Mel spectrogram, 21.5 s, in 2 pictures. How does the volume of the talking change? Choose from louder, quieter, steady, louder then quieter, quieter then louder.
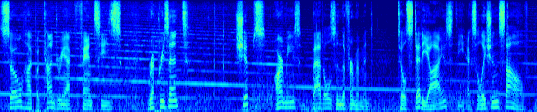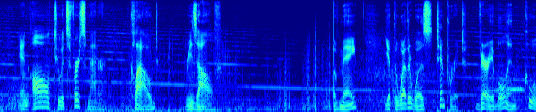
steady.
